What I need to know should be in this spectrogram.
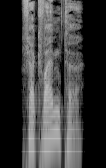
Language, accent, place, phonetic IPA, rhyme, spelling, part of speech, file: German, Germany, Berlin, [fɛɐ̯ˈkvalmtə], -almtə, verqualmte, adjective, De-verqualmte.ogg
- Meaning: inflection of verqualmt: 1. strong/mixed nominative/accusative feminine singular 2. strong nominative/accusative plural 3. weak nominative all-gender singular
